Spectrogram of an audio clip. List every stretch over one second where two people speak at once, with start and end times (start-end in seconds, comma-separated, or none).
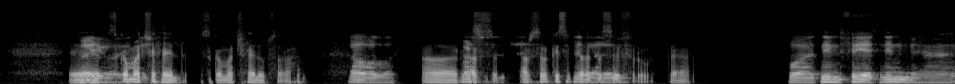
4.6-6.3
